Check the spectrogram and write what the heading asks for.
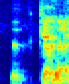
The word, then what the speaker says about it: Joma: Is it Joma? Is that how you pronounce it? Joma, yeah.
